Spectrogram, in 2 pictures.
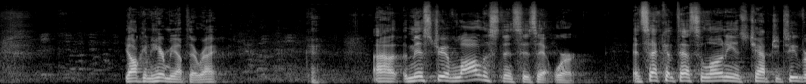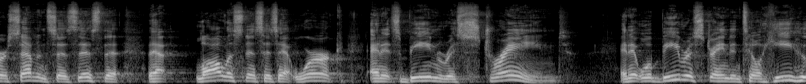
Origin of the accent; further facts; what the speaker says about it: Florida, United States; I'm from Florida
